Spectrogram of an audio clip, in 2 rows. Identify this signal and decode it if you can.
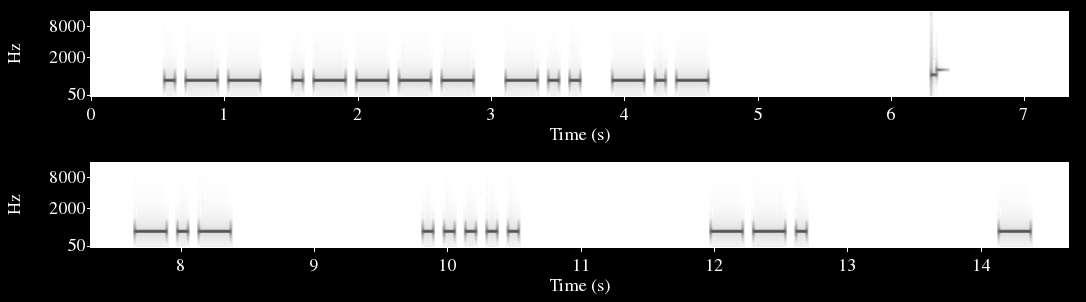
Morse code, heard as a keyed tone, about 15 wpm, spaced as for 8 wpm, 700 Hz. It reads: W1DK K5GT
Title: USA Call Signs - 6x Character Spacing - 15wpm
